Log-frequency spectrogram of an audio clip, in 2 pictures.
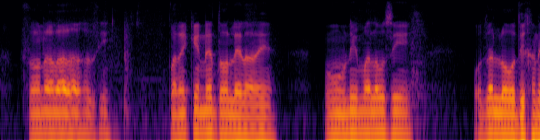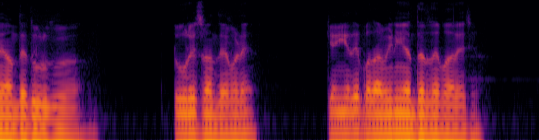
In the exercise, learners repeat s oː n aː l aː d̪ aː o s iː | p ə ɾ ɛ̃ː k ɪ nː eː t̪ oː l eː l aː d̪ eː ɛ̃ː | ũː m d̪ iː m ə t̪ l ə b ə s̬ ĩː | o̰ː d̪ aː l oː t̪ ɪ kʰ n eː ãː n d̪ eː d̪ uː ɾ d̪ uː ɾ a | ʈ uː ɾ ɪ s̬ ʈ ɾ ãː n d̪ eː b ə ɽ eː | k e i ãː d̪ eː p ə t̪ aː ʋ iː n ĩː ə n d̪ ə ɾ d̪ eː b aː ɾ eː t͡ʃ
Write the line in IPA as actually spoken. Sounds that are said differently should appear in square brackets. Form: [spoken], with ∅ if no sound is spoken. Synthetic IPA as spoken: s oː n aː l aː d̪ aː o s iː | p ə ɾ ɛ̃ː k ɪ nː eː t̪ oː l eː l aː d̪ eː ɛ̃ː | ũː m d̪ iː m ə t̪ l ə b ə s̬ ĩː | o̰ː d̪ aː l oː [d̪] ɪ kʰ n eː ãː n d̪ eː d̪ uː ɾ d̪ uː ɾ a | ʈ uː ɾ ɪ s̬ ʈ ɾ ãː n d̪ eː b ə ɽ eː | k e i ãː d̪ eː p ə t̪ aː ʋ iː n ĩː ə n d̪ ə ɾ d̪ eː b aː ɾ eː t͡ʃ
